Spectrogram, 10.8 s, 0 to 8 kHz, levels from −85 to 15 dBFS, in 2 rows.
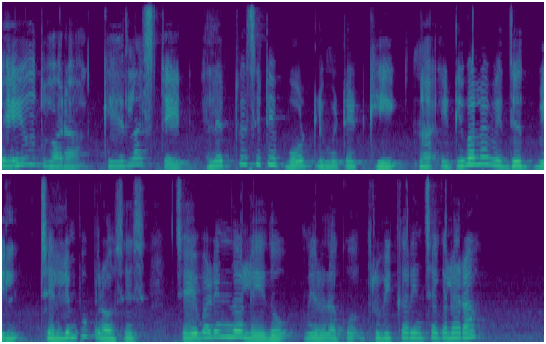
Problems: none marked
